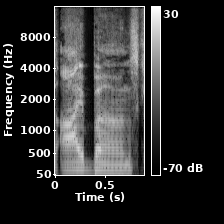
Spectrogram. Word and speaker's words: iBones: So I've made it iBones Models, which is a lot of people have said, oh, Ibanez or something like that, like the musical instrument company. But it's iBones because Ian, I, Bones, because my last name is spelled B-O-N-N-E-R.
